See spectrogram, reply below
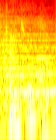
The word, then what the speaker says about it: Tantalus: No, it's phonetic. – Okay, cool. Good stuff. – Yeah, as in tantalizing, isn't it? – Ooh. – Yes. – Tantalus? Tantalizing? – I'm tantalized now.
